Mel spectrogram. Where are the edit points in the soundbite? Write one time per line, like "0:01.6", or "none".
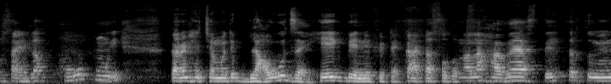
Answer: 0:01.3
0:04.6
